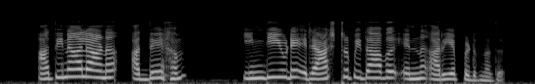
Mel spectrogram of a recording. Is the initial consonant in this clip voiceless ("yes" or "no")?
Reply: no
